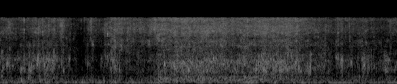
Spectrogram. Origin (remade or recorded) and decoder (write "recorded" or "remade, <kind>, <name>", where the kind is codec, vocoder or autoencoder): remade, codec, HILCodec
